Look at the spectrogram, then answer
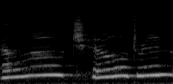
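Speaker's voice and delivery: bright, sugary, sweet voice, high and loud. Reading a story, someone greets the worried children in a sweet voice. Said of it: "someone said in a sweet voice".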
